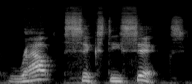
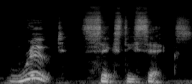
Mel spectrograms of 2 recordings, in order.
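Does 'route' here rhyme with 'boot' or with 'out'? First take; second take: out; boot. First: Route is said with the vowel of out. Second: Route is said with the vowel of boot.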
